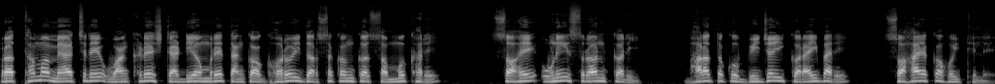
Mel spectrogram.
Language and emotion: Odia, neutral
